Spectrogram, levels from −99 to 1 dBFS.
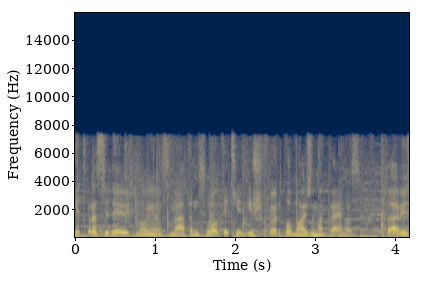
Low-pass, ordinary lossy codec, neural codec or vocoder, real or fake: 7.2 kHz; MP3, 48 kbps; codec, 16 kHz, 2 kbps, X-Codec, HuBERT features, trained on balanced general audio; fake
